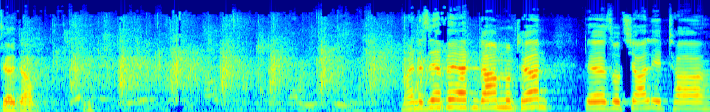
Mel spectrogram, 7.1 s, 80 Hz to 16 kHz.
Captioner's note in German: Beifall BÜNDNIS 90/DIE GRÜNEN, vereinzelt CDU und SPD - Widerspruch AfD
